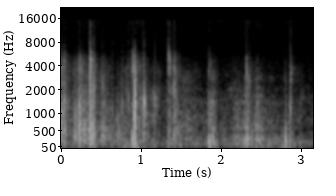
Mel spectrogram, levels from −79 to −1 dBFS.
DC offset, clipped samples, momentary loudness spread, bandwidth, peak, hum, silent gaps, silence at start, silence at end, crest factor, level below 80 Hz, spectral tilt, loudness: under 0.1%; under 0.1%; 11 LU; 15.5 kHz; -4 dBFS; none; none; 0 s; 0 s; 24 dB; -46 dBFS; -4.5 dB/octave; -28 LUFS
